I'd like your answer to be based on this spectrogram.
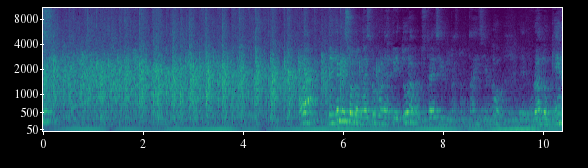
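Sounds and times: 
audience applause: 0.0 - 6.9
low hum: 0.3 - 10.3
speech: 5.8 - 10.3.

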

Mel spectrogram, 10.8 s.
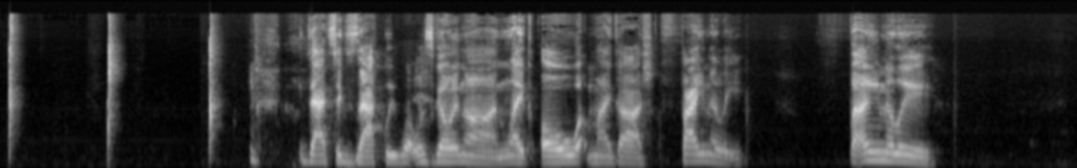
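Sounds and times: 
slow hand clapping: 0.0 - 0.3, 1.1 - 1.3, 2.1 - 2.4
speech: 2.5 - 7.5, 8.5 - 9.4.

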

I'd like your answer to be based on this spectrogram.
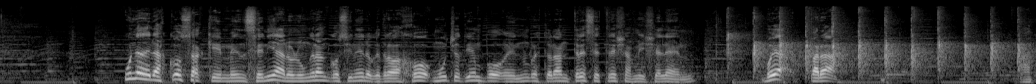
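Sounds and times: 
speech: 1.2 - 8.6
person clapping hands: 7.1 - 10.3.

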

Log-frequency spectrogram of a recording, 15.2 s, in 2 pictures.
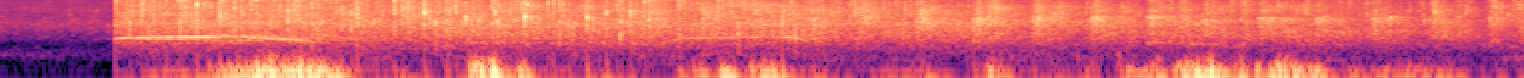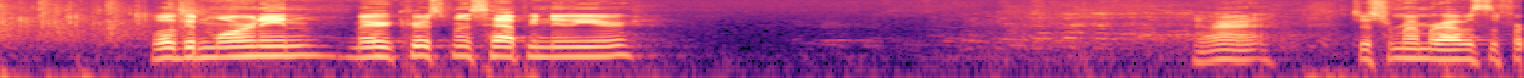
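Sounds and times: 
church congregation applauding: 0.0 - 8.9
speech: 8.4 - 10.9, 13.6 - 15.2
laughter: 12.4 - 14.3.

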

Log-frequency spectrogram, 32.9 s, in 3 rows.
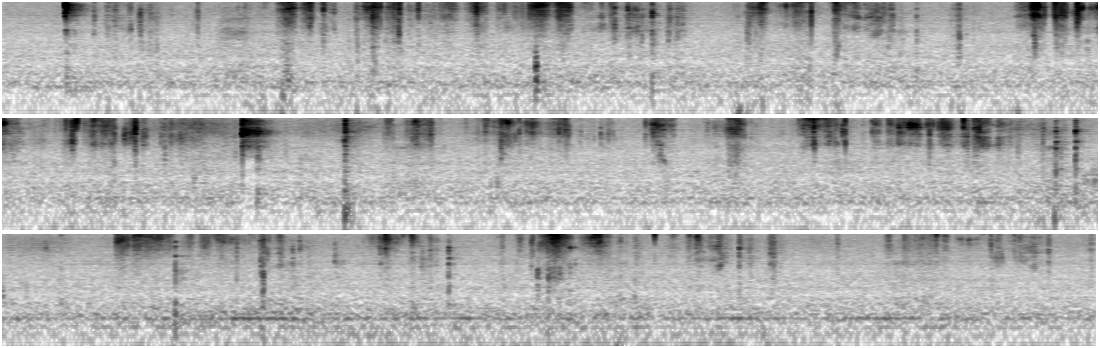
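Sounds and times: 
soft low hum: 0.0 - 32.8
liquid slime being squished and stretched: 2.3 - 13.1, 14.7 - 22.0, 25.6 - 32.8.

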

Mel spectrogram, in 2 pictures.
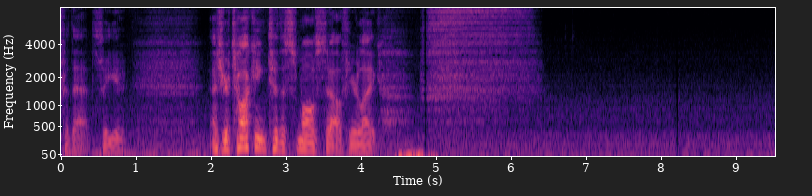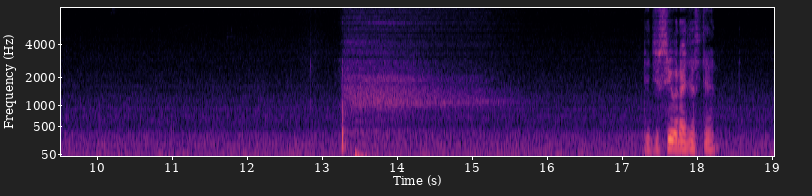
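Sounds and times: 
speech: 0.0 - 1.4, 2.0 - 5.0, 17.5 - 18.4
hissing breath drawn in for a kundalini breathing exercise: 1.0 - 1.9, 4.2 - 6.5, 13.2 - 15.7.

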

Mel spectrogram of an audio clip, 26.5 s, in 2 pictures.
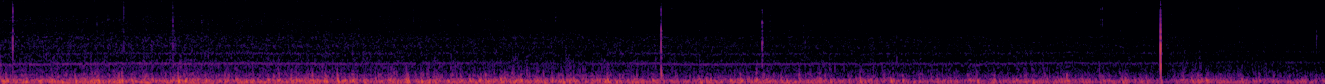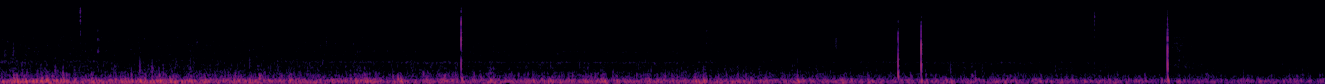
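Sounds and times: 
campfire roaring: 0.0 - 18.5
faint mid-pitched hum: 0.0 - 26.4.

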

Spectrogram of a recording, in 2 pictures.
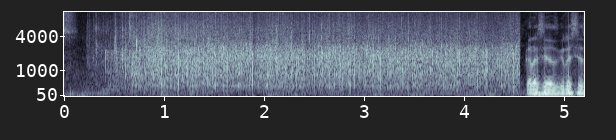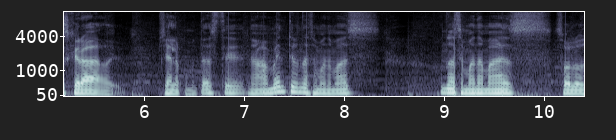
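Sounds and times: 
audience applause: 0.0 - 4.6
speech: 4.6 - 8.4, 9.0 - 10.3.

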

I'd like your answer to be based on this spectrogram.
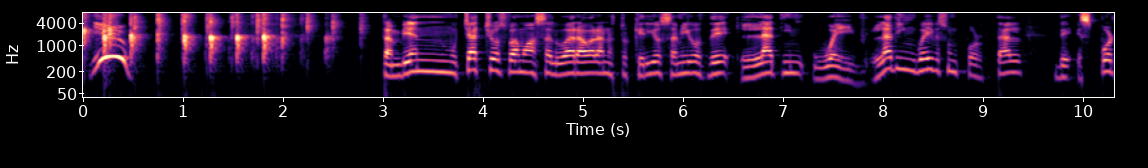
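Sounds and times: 
applause: 0.0 - 2.9
speech: 0.1 - 0.6, 3.0 - 10.3.

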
